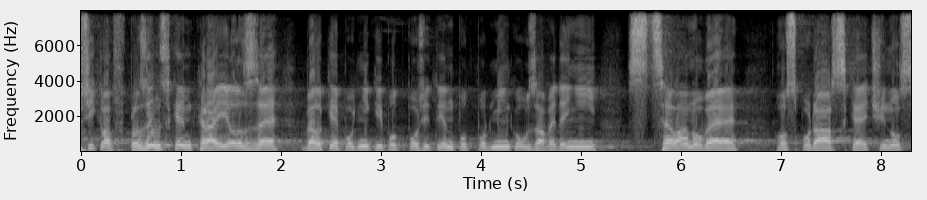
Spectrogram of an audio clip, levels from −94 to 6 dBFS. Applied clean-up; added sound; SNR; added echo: none; none; none; none.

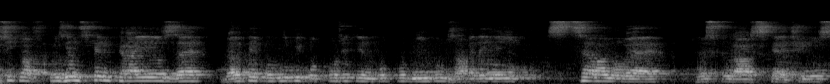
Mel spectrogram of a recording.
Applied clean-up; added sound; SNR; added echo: neural separator model SepFormer DNS4.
